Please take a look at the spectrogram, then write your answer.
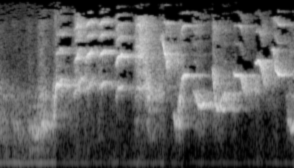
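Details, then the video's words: Chinese hwamei (samyong) singing a loud, rich run of varied whistled phrases that swoop up and down and change every fraction of a second, over a steady low hum. "BURUNG BERKICAU - Masteran Suara Samyong"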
